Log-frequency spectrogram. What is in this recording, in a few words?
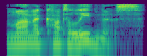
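"monocotyledonous", English, British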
